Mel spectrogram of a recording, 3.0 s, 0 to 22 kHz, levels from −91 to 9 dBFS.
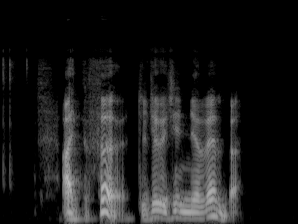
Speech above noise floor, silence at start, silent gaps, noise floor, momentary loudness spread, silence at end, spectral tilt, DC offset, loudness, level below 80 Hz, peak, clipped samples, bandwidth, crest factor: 32 dB; 0.65 s; none; -61 dBFS; 8 LU; 0.6 s; -6.5 dB/octave; under 0.1%; -30 LUFS; -68 dBFS; -8 dBFS; under 0.1%; 7.8 kHz; 24 dB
